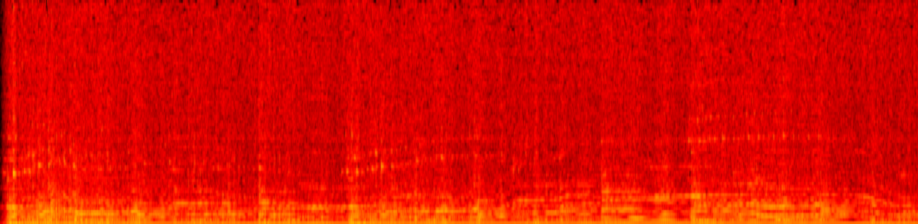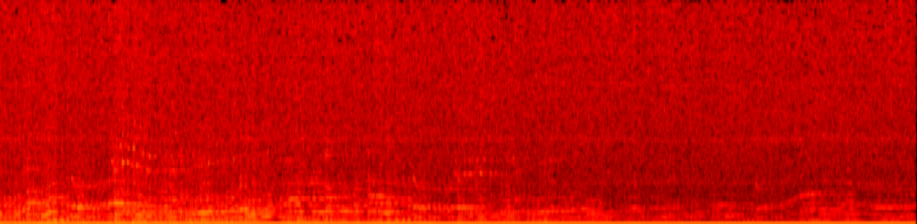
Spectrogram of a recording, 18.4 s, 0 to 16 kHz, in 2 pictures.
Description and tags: vhs artifacts
This sample was created by layering short, improvised passages on a Yamaha PSR-275 into a Boss DD-20 in Sound On Sound mode. Loop was played into a Boss ME-30 on harmonizer and pitch shifter settings, processed in real time, then faded out. Audio was further processed in Goldwave (compression, added hiss, vibrato, etc.) to give it a more believeable "old VHS tape" sound. I cut it to only include the most convincing segment of audio. (It's not perfect, but it's only an emulation!)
